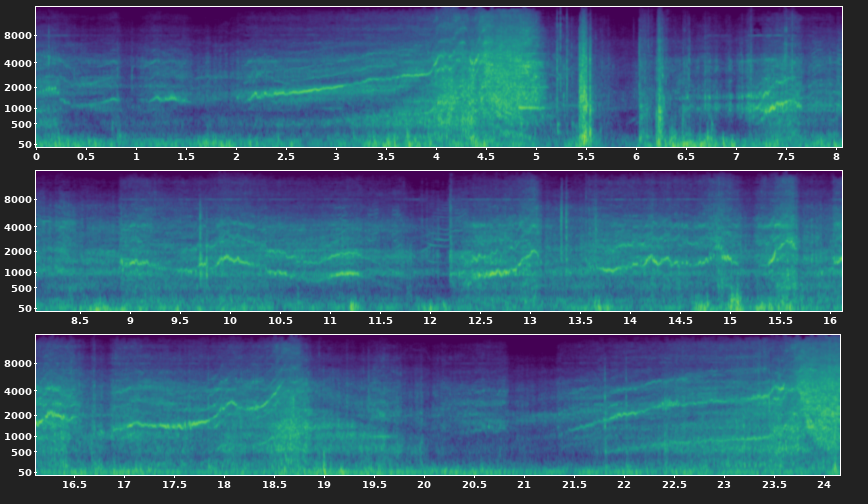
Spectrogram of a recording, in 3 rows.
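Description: Brushless electric motor of a 1/10-scale RC trophy truck whining, its pitch rising and falling again and again with the throttle, with several long climbing runs to full speed. A few sharp knocks come about five seconds in.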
